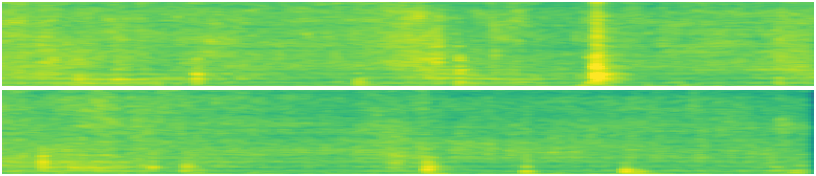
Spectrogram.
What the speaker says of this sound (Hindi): हरा धनिया डाल के अच्छी तरह से इसको मिक्स कर लेते हैं।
